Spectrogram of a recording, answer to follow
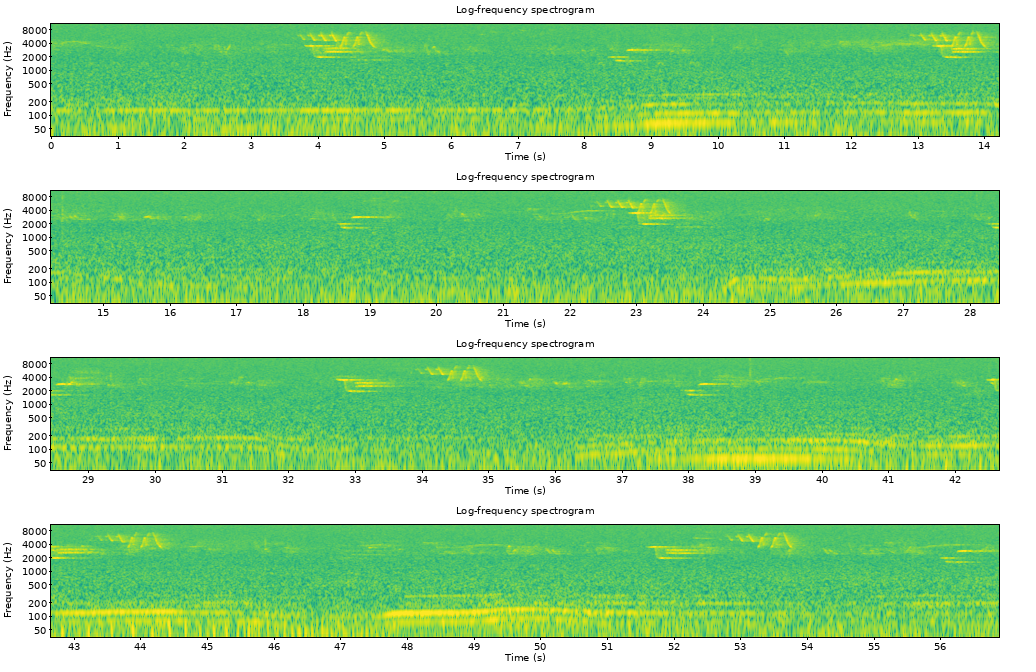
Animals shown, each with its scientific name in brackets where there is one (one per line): Eastern Wood-Pewee (Contopus virens)
Chestnut-sided Warbler (Setophaga pensylvanica)
Red-eyed Vireo (Vireo olivaceus)
Ovenbird (Seiurus aurocapilla)
American Robin (Turdus migratorius)
Wood Thrush (Hylocichla mustelina)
